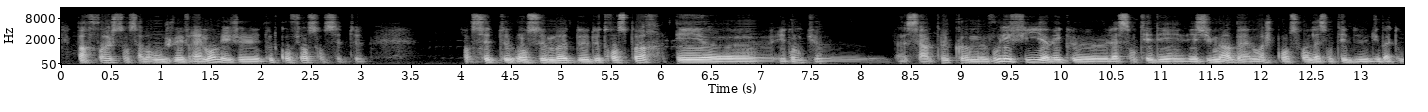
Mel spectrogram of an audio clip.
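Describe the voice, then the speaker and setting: Using a dark, mellow tone, a man speaks at a fairly slow pace and a fairly low pitch. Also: ordinary pitch variation. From Champagne-Ardenne, France. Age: 50s. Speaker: sailing wellness retreat founder. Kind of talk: interview. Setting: video call.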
